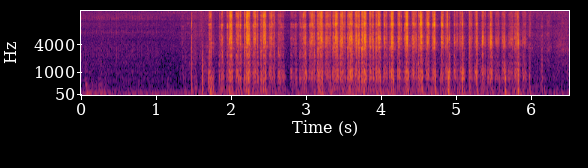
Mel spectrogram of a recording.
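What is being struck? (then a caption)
Paper scratch-off lottery ticket scratched with a coin. A copper coin, held between the thumb and fingers, scratches the remaining coating off a mostly scratched, flat, thin-card paper scratch-off lottery ticket. After a quiet opening of about a second and a half, a fast, uneven run of dry, bright scratching strokes begins. It continues to the end and eases off slightly at the close.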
